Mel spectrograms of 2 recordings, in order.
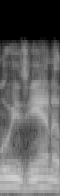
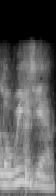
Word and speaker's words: Louisiana: It's not Louisiana. I pronounce it wrong. It's Louisiana. Thank you for that.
